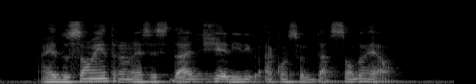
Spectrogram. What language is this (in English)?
Portuguese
